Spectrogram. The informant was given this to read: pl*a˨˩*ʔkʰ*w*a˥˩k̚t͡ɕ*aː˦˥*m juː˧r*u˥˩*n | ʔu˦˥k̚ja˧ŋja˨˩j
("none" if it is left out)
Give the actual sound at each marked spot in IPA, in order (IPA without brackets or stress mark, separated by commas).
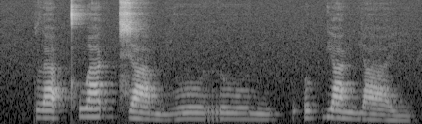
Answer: a˦˥, w, aː˨˩, u˧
